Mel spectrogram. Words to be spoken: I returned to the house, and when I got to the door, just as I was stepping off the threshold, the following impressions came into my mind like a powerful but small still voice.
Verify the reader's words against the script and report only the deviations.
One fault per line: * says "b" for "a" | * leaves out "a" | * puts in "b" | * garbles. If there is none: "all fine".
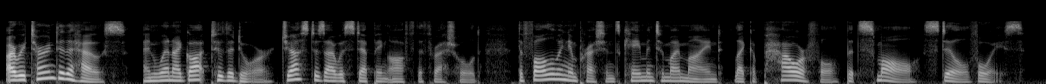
all fine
